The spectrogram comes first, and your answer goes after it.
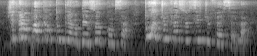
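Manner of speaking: high, loud, complaining husband; angry husband. Acted. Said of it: "Ne crie pas". (mari fâché qui crie, voix aiguë et forte)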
